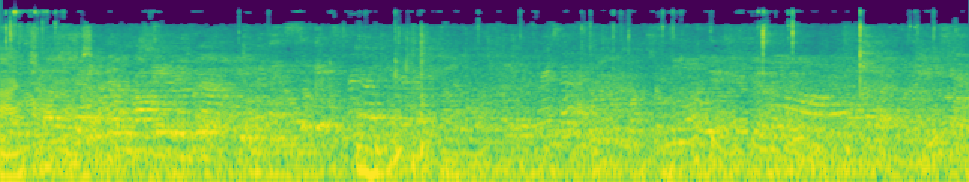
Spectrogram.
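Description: A metal watch bracelet clicks as it is fastened.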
